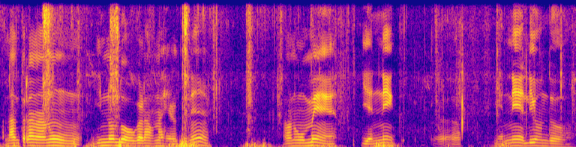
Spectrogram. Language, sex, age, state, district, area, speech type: Kannada, male, 18-30, Karnataka, Dharwad, rural, spontaneous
